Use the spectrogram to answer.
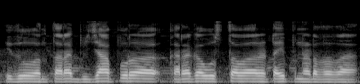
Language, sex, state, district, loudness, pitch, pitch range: Kannada, male, Karnataka, Bijapur, -20 LUFS, 130 Hz, 125-135 Hz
